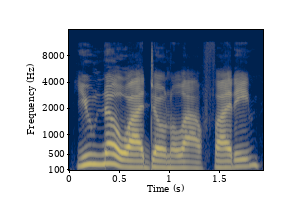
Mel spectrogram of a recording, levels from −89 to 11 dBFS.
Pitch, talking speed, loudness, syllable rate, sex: 180 Hz, 185 wpm, -15 LUFS, 4.3 syllables/s, female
